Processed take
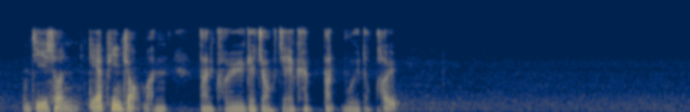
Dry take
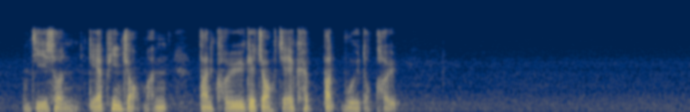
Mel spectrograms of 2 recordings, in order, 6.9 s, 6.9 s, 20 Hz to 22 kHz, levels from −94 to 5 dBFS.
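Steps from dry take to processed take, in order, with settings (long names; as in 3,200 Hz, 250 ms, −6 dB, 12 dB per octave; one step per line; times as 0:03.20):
0:01.53–0:03.82: drawn EQ curve 120 Hz 0 dB, 370 Hz −24 dB, 970 Hz −14 dB, 1,400 Hz +3 dB, 2,900 Hz −2 dB, 4,600 Hz −7 dB, 7,200 Hz +13 dB
level −5 dB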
